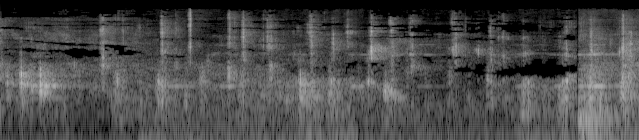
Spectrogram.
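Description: People chewing and biting mouthfuls of mutton biryani eaten by hand, a run of short, irregular mouth clicks and smacks.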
